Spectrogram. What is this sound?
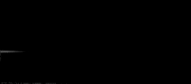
Sample Information:
Instrument: Marimba
Technique: Hit (Standard Mallets)
Dynamic: mf
Note: A6 (MIDI Note 93)
RR Nr.: 1
Mic Pos.: Main/Mids
Sampled hit of a marimba in a concert hall, using a stereo pair of Rode NT1-A's used as mid mics.
hit, idiophone, instrument, mallet, marimba, one-shot, orchestra, organic, percs, percussion, pitched-percussion, sample, wood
